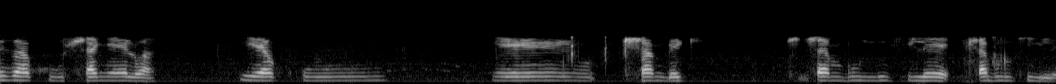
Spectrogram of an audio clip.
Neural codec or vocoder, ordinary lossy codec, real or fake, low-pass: none; Opus, 64 kbps; real; 3.6 kHz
